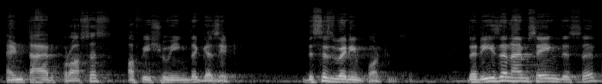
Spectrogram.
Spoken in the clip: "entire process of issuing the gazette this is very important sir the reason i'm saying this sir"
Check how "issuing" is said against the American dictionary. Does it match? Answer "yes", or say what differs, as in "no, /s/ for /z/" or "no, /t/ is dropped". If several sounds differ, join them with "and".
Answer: yes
